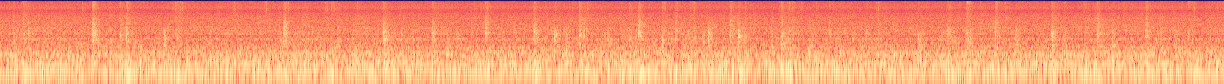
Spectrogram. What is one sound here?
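A condenser tumble dryer hums as it runs a cycle.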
